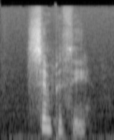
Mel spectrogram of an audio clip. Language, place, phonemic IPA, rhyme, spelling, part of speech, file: English, California, /ˈsɪm.pə.θi/, -ɪmpəθi, sympathy, noun, En-us-sympathy.ogg
- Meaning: A feeling of pity or sorrow for the suffering or distress of another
